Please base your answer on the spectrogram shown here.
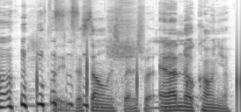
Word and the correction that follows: Coño: I don't even think you say that right. – Coño. Did I say it right?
